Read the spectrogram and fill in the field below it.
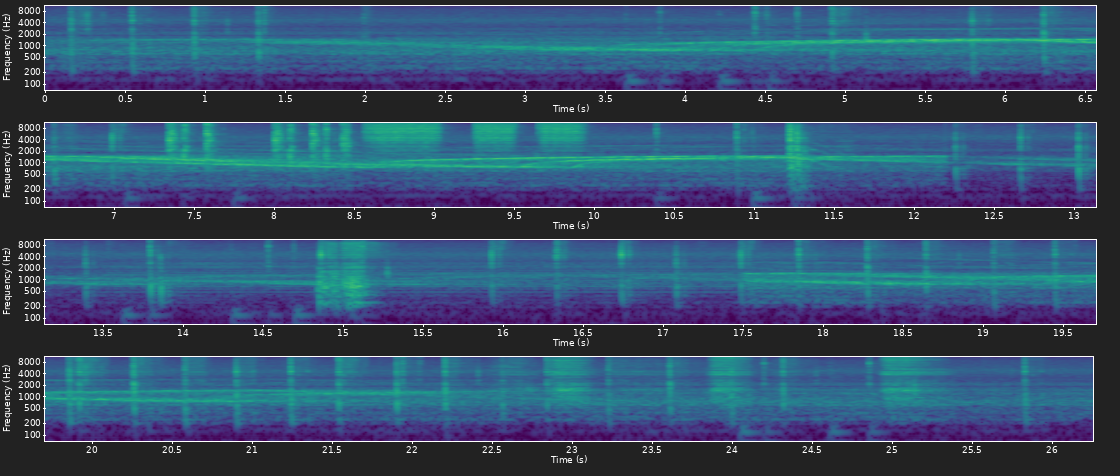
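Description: Buttons on a game controller click softly.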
